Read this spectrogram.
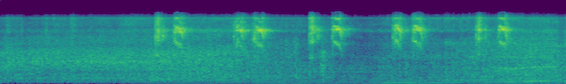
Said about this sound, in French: J'entends un oiseau, j'avais envie de l'enregistrer. Attends, écoute.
